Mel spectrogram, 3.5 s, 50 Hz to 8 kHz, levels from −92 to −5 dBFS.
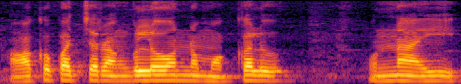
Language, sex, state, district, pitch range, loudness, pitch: Telugu, male, Andhra Pradesh, Srikakulam, 125-140 Hz, -16 LUFS, 130 Hz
